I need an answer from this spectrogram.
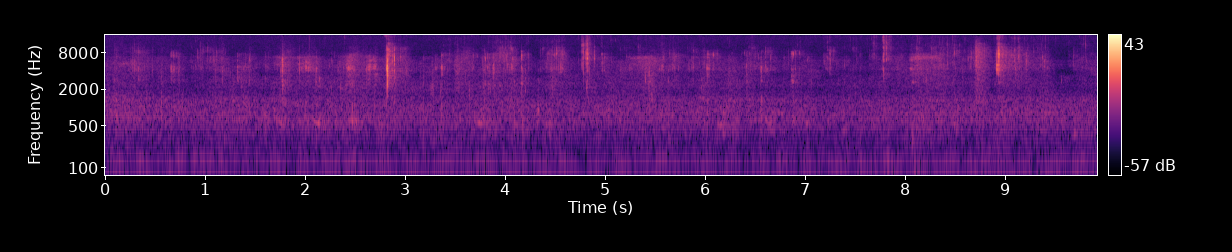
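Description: A person chewing soft rice and curry close to the microphone, with wet mouth sounds and many small scattered clicks and smacks, over a steady low hum.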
